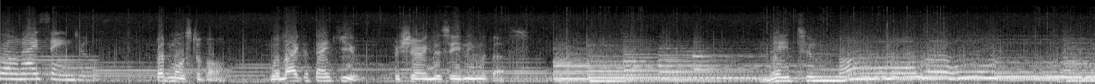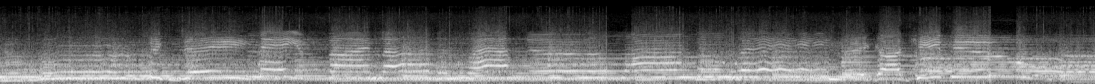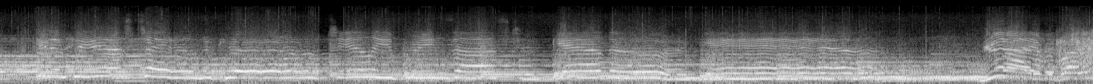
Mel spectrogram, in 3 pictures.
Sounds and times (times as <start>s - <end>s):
Music: 0.0s - 32.8s.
